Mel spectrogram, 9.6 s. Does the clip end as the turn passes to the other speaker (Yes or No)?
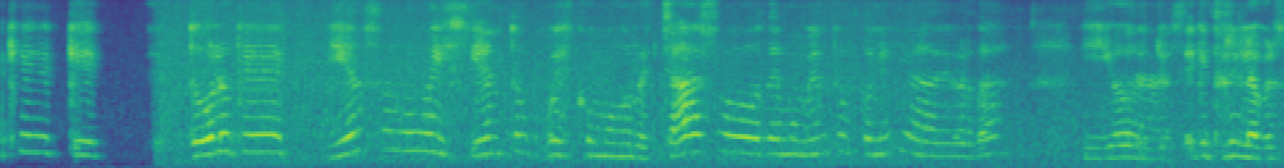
No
